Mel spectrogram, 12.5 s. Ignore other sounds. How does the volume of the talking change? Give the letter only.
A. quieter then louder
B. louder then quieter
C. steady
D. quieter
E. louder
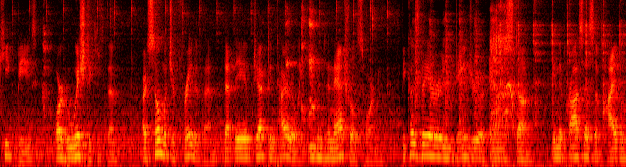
C.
